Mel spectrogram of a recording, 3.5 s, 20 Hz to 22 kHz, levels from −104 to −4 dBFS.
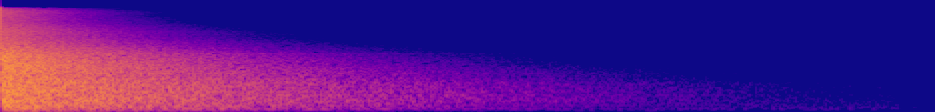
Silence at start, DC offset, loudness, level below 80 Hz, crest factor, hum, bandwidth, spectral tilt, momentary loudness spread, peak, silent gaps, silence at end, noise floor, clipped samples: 0 s; under 0.1%; -29 LUFS; -68 dBFS; 28 dB; none; 16.5 kHz; -2.5 dB/octave; 25 LU; -6 dBFS; none; 2.35 s; under -90 dBFS; under 0.1%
